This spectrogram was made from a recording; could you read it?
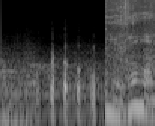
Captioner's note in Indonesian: tertawa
